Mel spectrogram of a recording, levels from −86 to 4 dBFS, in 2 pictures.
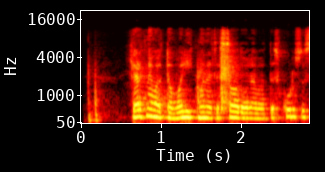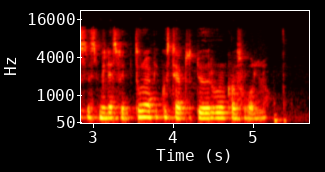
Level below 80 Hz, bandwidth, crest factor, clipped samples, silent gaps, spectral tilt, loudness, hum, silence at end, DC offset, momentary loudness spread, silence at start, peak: -54 dBFS; 12 kHz; 16 dB; under 0.1%; none; -5 dB/octave; -17 LUFS; none; 0.4 s; under 0.1%; 15 LU; 0.1 s; -2 dBFS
